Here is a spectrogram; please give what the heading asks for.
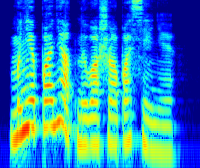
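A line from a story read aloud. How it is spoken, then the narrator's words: Sharp, offended objection. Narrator (Russian): резко возразила оскорбленная в своих чувствах Клавдия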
